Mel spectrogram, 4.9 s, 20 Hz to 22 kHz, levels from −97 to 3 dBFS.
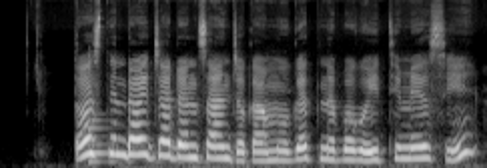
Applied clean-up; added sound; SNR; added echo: neural mask model DeepFilterNet 3.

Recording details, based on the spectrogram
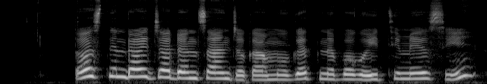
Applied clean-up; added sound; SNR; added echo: none; none; none; none.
